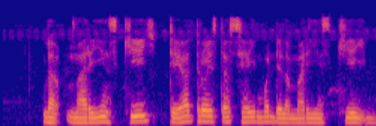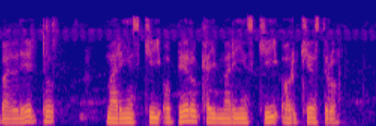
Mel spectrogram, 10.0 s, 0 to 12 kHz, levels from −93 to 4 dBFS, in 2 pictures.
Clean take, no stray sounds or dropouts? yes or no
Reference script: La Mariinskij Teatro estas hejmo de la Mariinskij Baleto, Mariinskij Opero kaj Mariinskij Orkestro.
yes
